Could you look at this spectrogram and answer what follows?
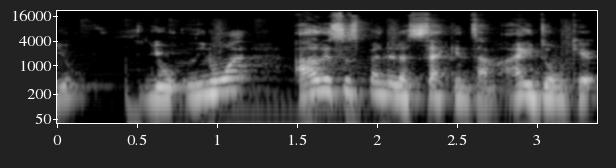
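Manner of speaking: angry, pissed-off, past-caring, defiant tone. Retelling threatening to get suspended again: imitating own past angry self. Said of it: "I was pissed".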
